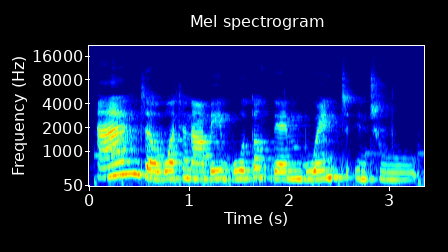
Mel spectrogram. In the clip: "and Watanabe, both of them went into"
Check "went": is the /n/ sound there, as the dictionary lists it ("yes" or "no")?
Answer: yes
